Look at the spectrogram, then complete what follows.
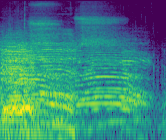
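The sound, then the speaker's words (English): A cow lets out a long, loud moo lasting several seconds, its pitch shifting partway through and fading at the end, with no talking. “Try telling that to my cows.”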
